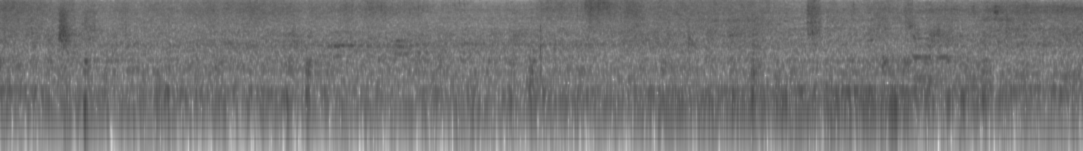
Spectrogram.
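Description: Sound of a train on the move: a steady low rumble with wheels clacking now and then.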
